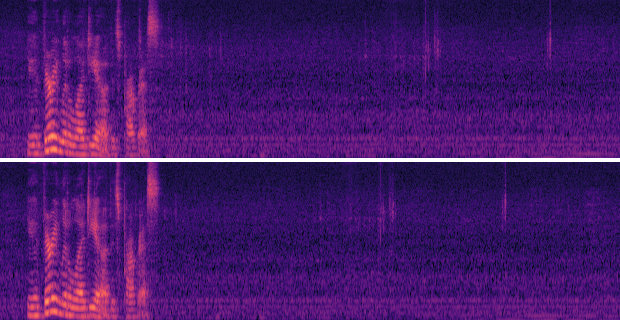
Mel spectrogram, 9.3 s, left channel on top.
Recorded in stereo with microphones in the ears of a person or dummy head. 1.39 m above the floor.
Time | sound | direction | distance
0.4 | a woman speaking | centre (ahead or behind) | 0.7 m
